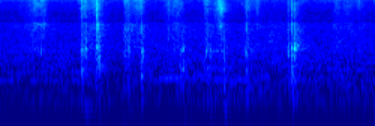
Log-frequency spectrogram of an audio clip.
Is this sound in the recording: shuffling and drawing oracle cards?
yes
